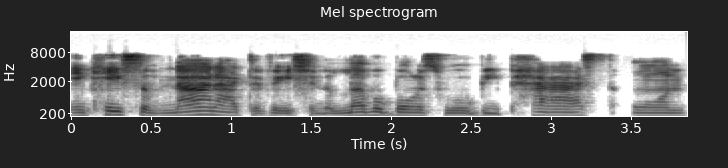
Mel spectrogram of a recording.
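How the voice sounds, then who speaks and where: Animated in tone, a man talks at a moderate pace. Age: 40s. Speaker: business opportunity presenter. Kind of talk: sales pitch. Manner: halting, repeats words.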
